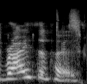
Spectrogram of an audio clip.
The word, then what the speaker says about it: Rhizopus: It's rhizopus.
